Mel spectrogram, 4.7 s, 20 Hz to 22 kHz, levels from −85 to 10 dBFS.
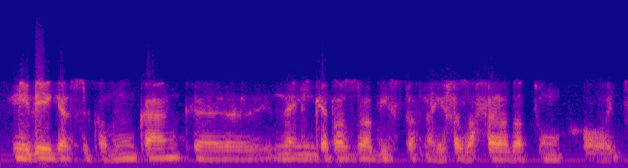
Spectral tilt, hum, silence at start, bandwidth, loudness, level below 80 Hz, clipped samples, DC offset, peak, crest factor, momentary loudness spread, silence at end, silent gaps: -7 dB/octave; 50 Hz at -55 dBFS; 0.05 s; 8.8 kHz; -28 LUFS; -66 dBFS; under 0.1%; under 0.1%; -12 dBFS; 16 dB; 11 LU; 0 s; none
